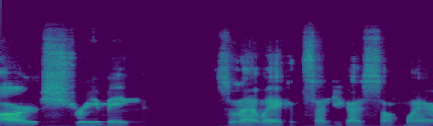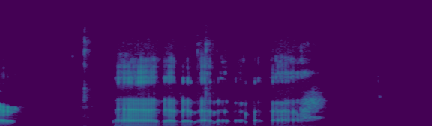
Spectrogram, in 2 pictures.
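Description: A man talks casually through a headset microphone.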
